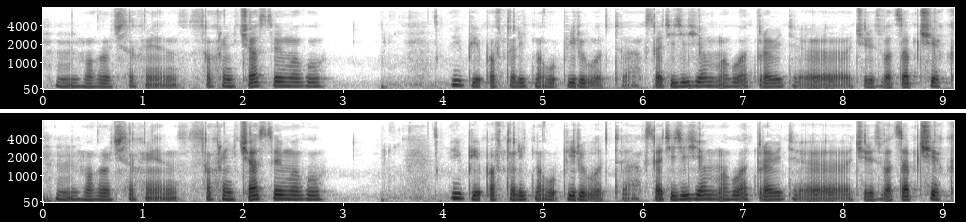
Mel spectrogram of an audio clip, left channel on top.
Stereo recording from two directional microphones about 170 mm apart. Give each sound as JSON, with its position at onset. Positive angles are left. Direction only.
{"t": 0.0, "sound": "speech", "side_deg": -15}
{"t": 4.1, "sound": "speech", "side_deg": -20}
